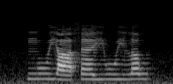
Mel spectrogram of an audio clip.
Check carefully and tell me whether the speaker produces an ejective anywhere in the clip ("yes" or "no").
no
